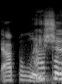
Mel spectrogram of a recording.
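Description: It is said the way people say it in Utah.

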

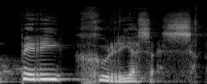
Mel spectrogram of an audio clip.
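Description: It is said with an Afrikaans accent. "I'm going to say it with Afrikaans accent now"

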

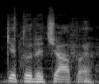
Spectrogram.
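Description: It is said in a strong put-on accent.

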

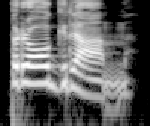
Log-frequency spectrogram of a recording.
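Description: It is pronounced with Croatian sounds.

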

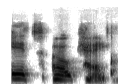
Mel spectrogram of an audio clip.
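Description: It is said in a firm, stern, fatherly voice. The listener is being told firmly, with authority. "more like a stern, fatherly voice"

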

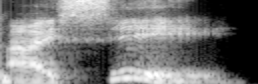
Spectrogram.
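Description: It sounds haughty and sneering. The speaker is angry and will get even. "with a haughty tone and a sneer"

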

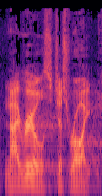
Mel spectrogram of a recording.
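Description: It is said in a put-on Australian accent.

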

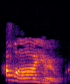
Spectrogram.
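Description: It is said in a posher accent.

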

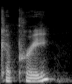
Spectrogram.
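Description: It is pronounced the way English speakers say it. The speaker calls it wrong. "a lot of times I would say English speakers call it Capri"

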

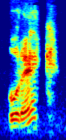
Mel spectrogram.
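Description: It is said with a Serbian pronunciation.

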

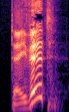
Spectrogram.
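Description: The voice rises at the end.

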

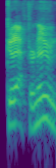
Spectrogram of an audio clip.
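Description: It sounds curt and snippy. The greeting is a cold brush-off. "somebody's a little bit snitty"

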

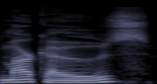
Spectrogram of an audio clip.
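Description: The name has an o-u glide and final z.

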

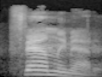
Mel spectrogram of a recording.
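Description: The stress falls on the word 'family'. It is about issues concerning the family. "it's entitled Family Matters"

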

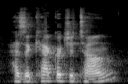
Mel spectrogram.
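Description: The voice rises at the end.

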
